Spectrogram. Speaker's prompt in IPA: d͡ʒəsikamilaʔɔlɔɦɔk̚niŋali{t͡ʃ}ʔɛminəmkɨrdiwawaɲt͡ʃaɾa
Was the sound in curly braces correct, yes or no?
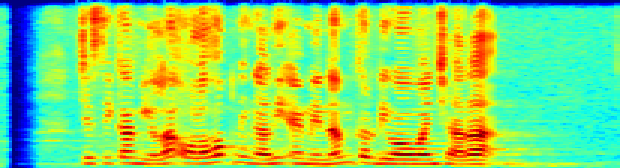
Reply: no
